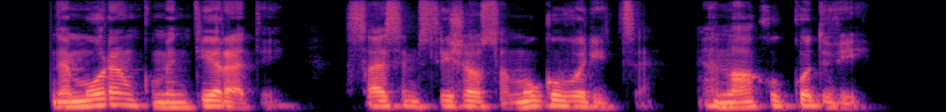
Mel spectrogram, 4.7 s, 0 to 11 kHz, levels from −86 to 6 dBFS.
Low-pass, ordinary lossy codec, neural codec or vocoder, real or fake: none; none; none; real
